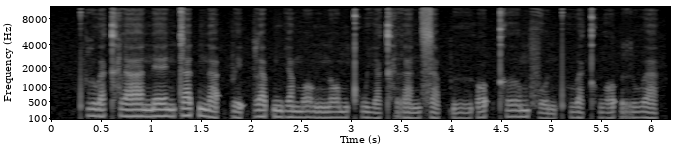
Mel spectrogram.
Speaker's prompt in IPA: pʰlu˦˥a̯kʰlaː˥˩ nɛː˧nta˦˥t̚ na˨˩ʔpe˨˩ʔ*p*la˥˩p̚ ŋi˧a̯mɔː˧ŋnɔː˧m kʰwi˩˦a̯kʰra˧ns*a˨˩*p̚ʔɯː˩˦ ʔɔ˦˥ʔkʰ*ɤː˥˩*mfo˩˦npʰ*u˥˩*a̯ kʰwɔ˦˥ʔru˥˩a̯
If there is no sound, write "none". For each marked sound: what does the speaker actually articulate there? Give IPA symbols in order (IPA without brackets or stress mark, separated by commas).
p, a˨˩, ɤː˥˩, u˧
